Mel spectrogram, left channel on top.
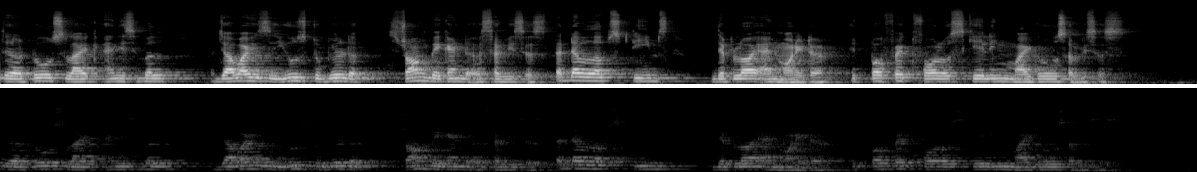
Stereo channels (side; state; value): right; quieter; 25.3 dB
